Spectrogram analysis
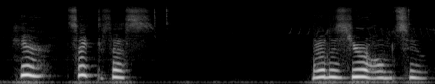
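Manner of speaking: slow, very high falsetto camp leader; loud, drawn-out mock female falsetto; bad girl voice. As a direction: hand it over in a badly faked woman's voice. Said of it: "That was a really bad girl voice".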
